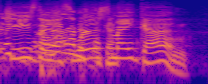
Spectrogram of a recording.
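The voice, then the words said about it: Put-on Midwestern accent. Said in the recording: “the Midwestern accent, spot on”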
